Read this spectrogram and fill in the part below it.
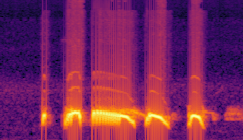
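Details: Spotted dove used as a decoy, cooing at Tet to draw in wild doves: five coos in a tight phrase, a brief opening note, a long purring middle coo, and two shorter downward-curving coos.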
